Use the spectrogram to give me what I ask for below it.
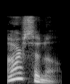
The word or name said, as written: arsenal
